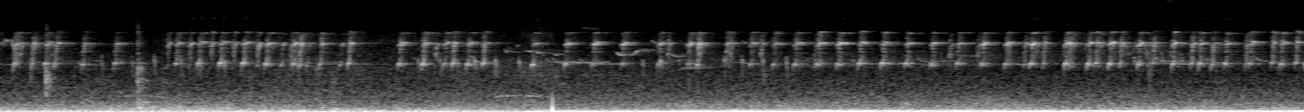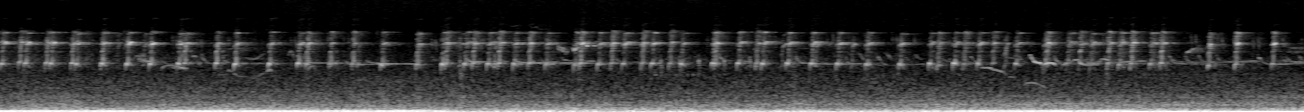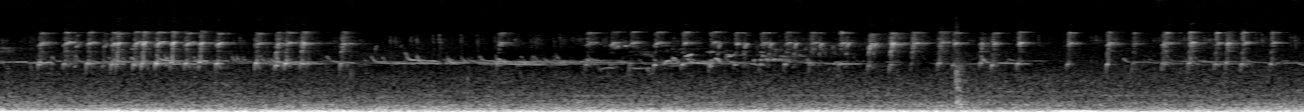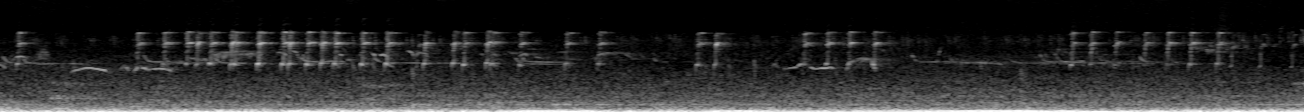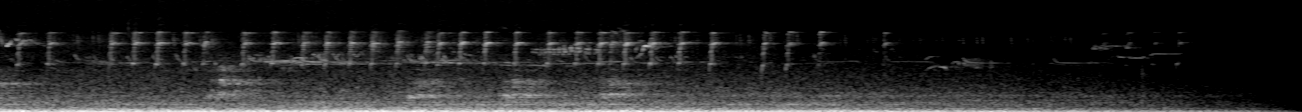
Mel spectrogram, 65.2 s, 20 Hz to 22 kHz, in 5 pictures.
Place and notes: Port Carlisle, Cumbria, UK - Birds from window
Birds from window in evening. ST350 mic. Stereo decode
United Kingdom, European Union, 25 April 2013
